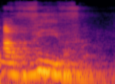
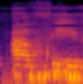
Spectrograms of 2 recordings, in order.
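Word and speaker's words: אביב: know is challenging is the piece that threw people off when we read the word aviv, right? Like it's cool, you got it, ah, and then you got the V, but now you're adding another consonant at the end of that, right? So that's just the piece where you have to remind yourself it's the consonantal sound, right?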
